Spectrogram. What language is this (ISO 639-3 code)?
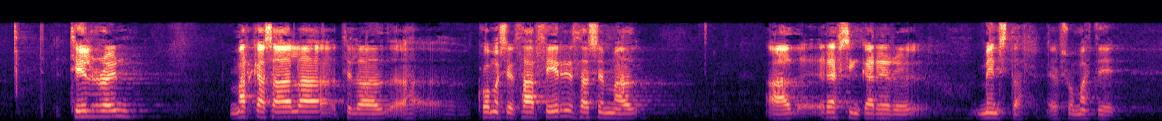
isl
